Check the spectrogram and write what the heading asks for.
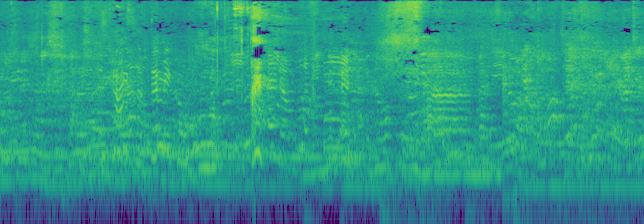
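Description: Several women chatting at once, overlapping voices, with a steady low hum underneath and a single sharp click about two and a half seconds in.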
